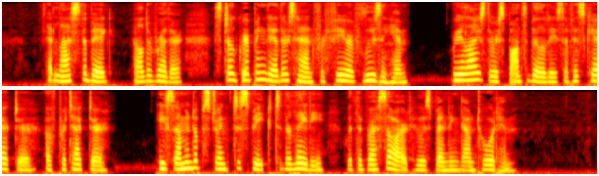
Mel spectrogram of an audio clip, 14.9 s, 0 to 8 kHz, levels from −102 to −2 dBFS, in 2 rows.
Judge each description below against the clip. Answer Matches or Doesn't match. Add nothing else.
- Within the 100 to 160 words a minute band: Doesn't match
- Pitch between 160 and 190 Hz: Matches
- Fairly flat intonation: Doesn't match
